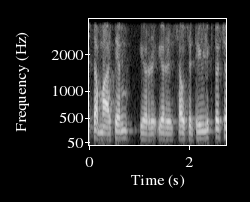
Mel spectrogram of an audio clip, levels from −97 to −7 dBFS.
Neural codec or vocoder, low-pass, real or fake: none; 3.6 kHz; real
